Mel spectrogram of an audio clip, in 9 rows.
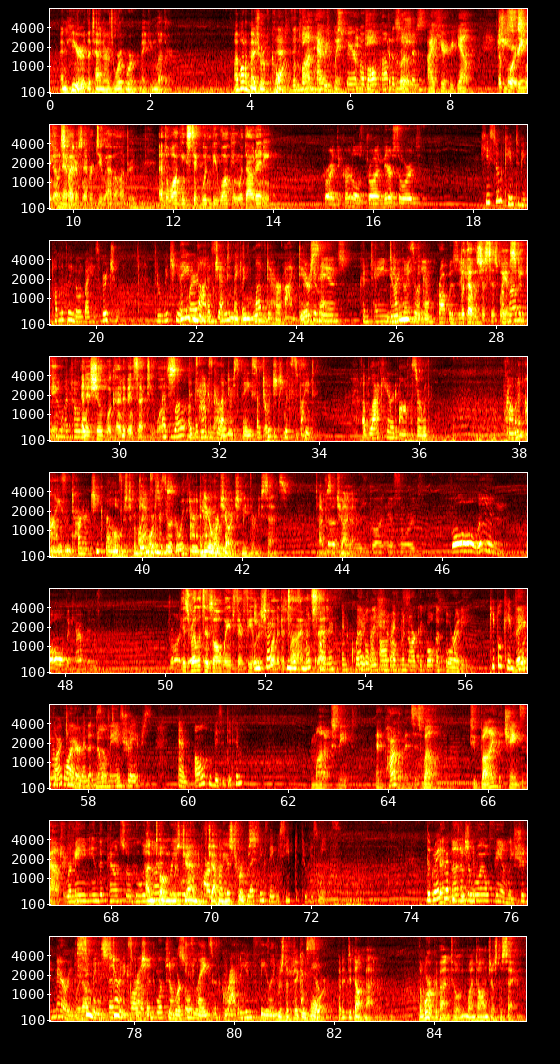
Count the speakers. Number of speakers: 7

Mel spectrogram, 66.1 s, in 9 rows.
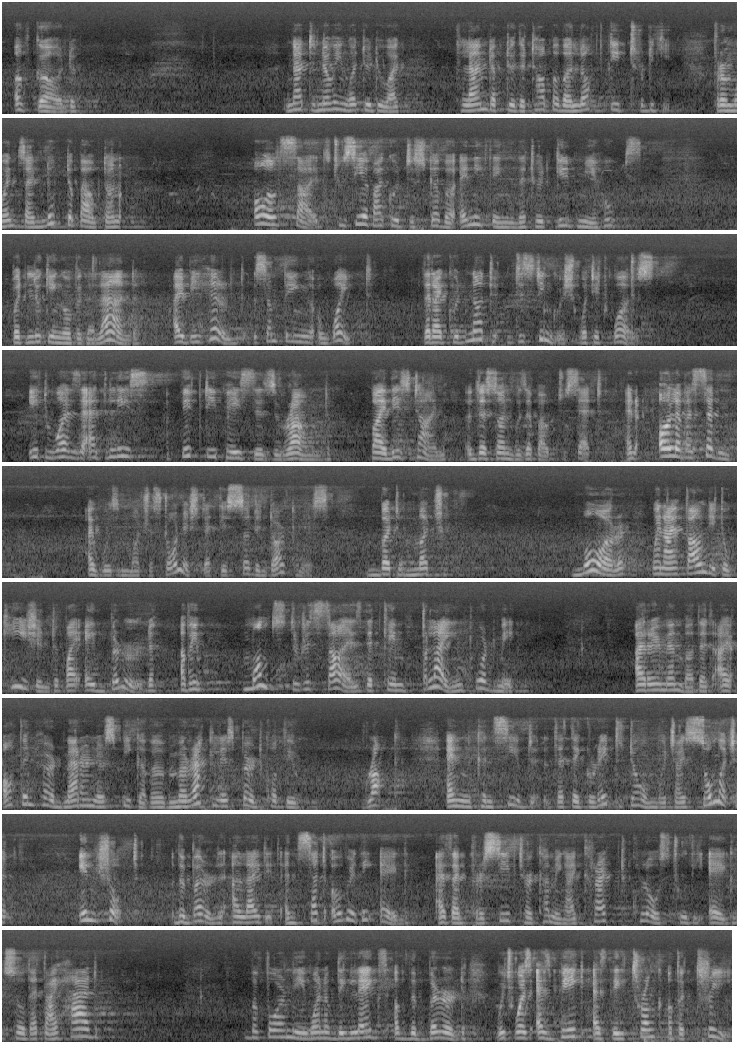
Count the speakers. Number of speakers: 1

